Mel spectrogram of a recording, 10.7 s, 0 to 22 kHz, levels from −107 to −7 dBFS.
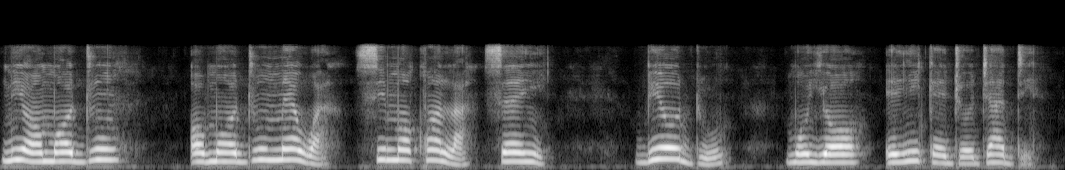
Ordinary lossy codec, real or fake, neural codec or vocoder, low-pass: none; fake; codec, 16 kHz, 4.8 kbps, FACodec; 7.2 kHz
